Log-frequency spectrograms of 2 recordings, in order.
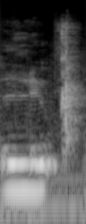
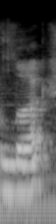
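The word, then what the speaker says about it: Lewk: over to Luke and it basically is look but it's spelled L e WK so you want to say that Luke and this is what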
